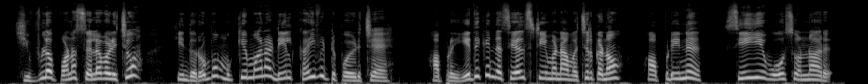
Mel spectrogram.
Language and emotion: Tamil, angry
